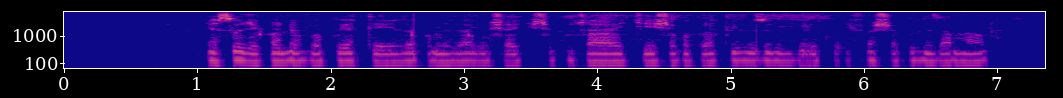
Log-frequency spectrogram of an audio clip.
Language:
Kinyarwanda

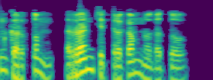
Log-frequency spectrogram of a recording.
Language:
Sanskrit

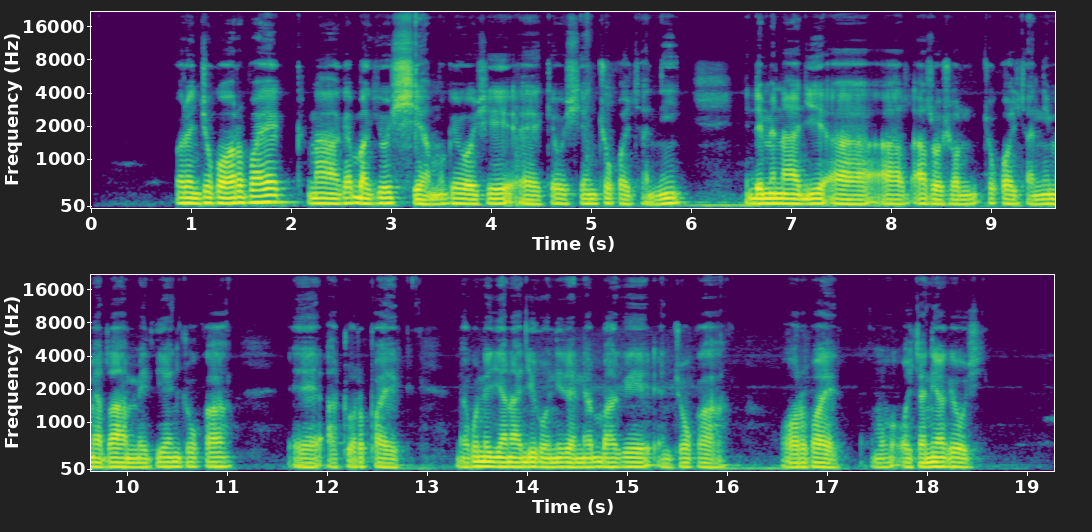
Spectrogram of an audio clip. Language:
Masai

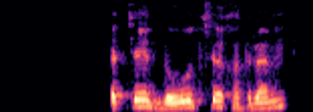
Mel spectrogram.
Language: Urdu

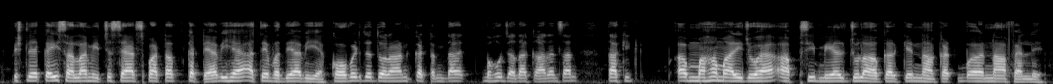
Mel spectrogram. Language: Punjabi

